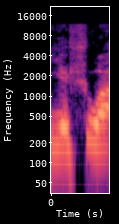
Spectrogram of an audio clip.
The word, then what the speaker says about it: Yeshua: Par exemple, lorsqu'on écrit Yeshua avec un U, le U est prononcé OU.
